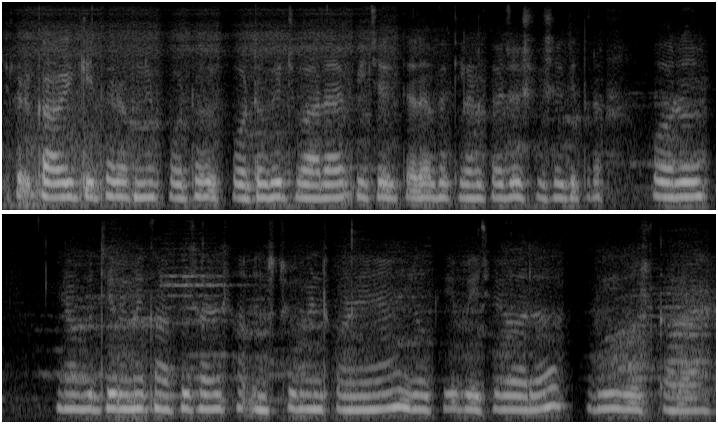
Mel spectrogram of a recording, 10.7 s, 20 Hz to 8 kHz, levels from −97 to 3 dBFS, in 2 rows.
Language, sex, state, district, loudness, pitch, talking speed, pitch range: Hindi, female, Uttar Pradesh, Budaun, -41 LUFS, 205 Hz, 205 wpm, 200-215 Hz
